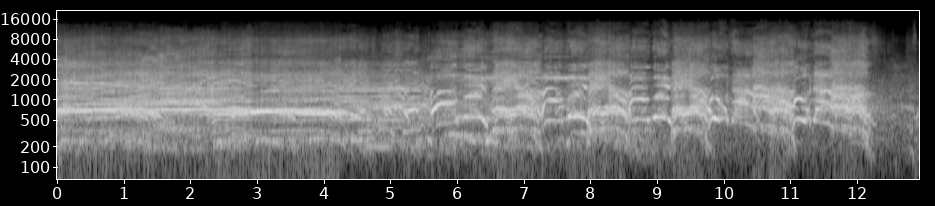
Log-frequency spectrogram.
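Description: A group of young men shouting and cheering together in celebration. One long held yell fills the first few seconds, then short overlapping whoops and shouts follow.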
